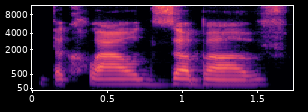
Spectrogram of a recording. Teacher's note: it actually joins the words together somewhere among the clouds above and this becomes a Z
